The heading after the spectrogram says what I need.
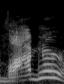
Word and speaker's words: Wagner: It's spelled Wagner, but I'm supposed to pronounce it Vagner.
